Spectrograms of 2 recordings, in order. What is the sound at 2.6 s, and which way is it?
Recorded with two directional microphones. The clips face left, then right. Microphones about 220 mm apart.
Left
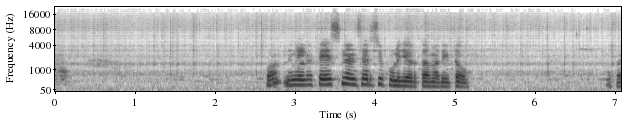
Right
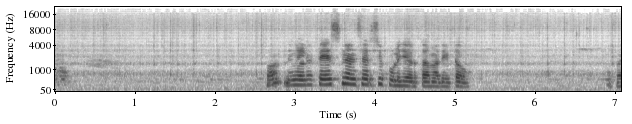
Speech, 25° left (ahead or behind).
